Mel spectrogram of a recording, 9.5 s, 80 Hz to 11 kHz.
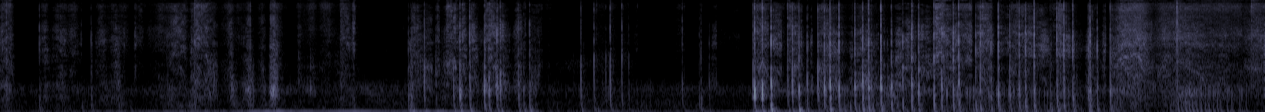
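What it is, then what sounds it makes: Movie case with cardboard slipcover. Fingertips tap and rub the front of a hollow 4K UHD case of The Boogens, a plastic case inside a glossy printed cardboard slipcover, lying on a carpet. Dry, bright scratching and rubbing come with quick clicky taps over a faint low hum. After a quieter first half, the tapping turns louder and denser.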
